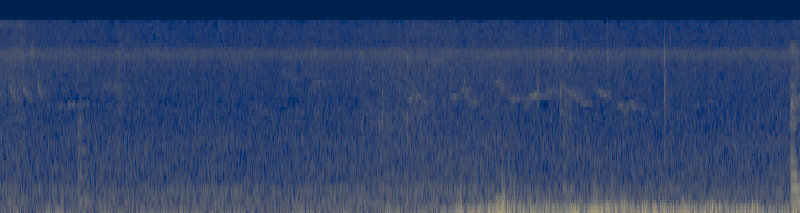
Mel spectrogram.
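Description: Honeybees buzzing in a steady hum around an open hive. About halfway through, a louder low buffeting rumble on the microphone comes in over the buzzing.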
